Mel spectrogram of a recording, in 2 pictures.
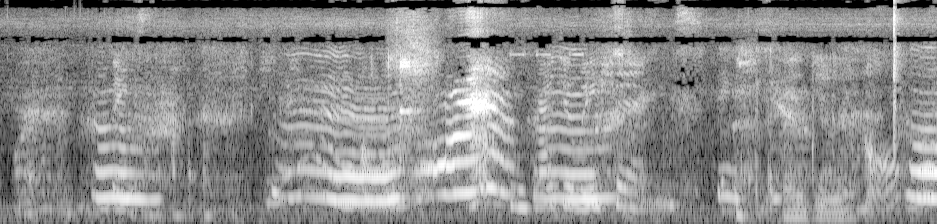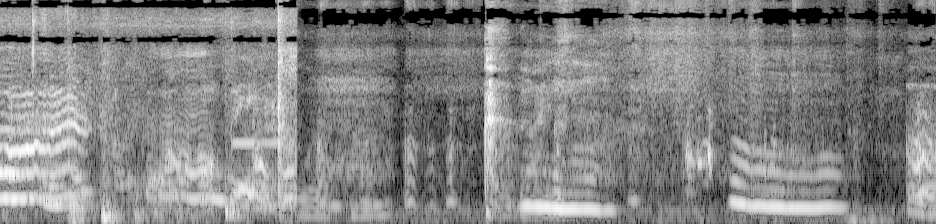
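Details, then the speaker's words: Newborn girl crying just after an unmedicated natural vaginal birth of a first baby, tickled to make her cry: strong, rising and falling cries with adult voices and soft music. "I'm just try to get her to cry just tickle in her"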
